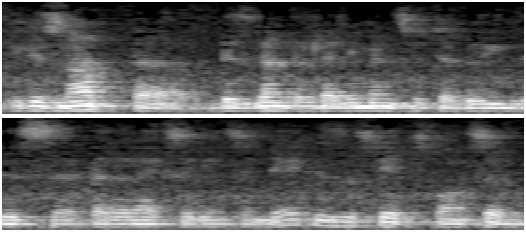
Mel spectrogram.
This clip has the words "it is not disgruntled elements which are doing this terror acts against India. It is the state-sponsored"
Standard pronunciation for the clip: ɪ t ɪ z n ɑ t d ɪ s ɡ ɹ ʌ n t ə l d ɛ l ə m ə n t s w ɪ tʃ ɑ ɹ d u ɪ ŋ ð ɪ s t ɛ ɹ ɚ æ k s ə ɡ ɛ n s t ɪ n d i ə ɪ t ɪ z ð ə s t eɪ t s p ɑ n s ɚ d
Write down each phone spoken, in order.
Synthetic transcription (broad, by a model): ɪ t ɪ z n ɑ t d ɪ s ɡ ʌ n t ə l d ɛ l ə m ə n t s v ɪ tʃ ɑ ɹ d u ɪ ŋ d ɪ s t ɛ ɹ ɚ æ k s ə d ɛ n s ɪ n d i ə ɪ t ɪ z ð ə s t eɪ t s p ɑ n s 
